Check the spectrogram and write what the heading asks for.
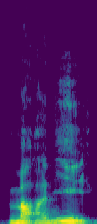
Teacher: Third tone, fourth tone.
